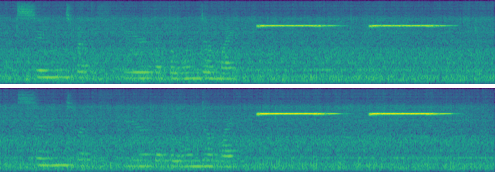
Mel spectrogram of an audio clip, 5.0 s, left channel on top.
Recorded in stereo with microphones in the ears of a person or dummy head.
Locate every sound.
0.2 s a woman speaking: 50° left (ahead or behind), 1.8 m
2.6 s a fire alarm: 10° right (ahead or behind), 1.9 m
